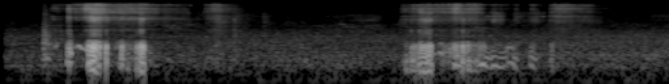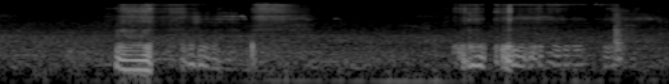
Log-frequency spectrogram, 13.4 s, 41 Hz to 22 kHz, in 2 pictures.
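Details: Wolverine snoring during sleep: rattling, snorting snores repeating about every three to four seconds, roughly 18 a minute.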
